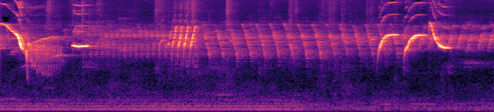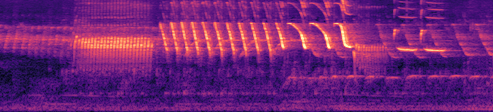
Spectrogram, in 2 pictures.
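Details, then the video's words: Canary used as a tutor bird for song: scattered sharp whistled notes and brief harsh bursts, then a rapid pulsed trill of repeated notes near the end, over a low background hum. "BURUNG KENARI Gacor‼ di MASTERI pakai burung ini LANGSUNG Ikut Gacor❗❗"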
